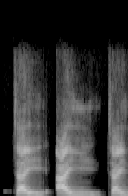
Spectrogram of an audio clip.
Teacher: চা আ প্রপার উচ্চারণ করছি। চাই আই চাই যখন বলছি ই যখন বলছি পুরোপুরি উচ্চারণ করিনি। অর্থাৎ শেষেরটাকে আমি লম্বা করতে পারি না। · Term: অর্ধ স্বরধ্বনি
